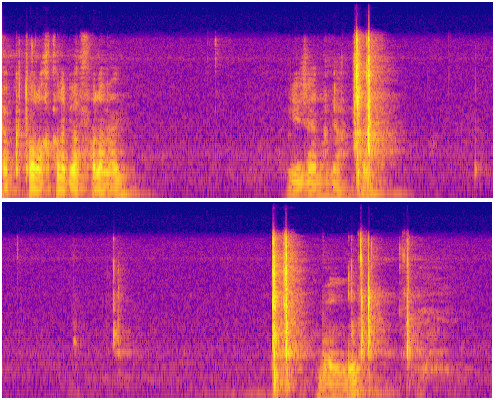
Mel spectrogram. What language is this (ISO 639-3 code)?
tur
